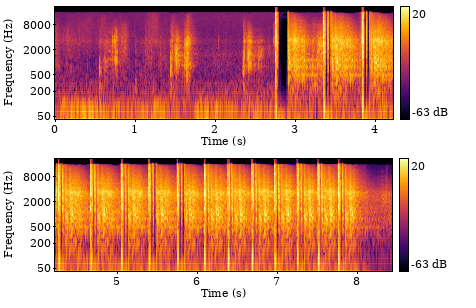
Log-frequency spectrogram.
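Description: Handgun fitted with a red dot optic firing a magazine in steady succession: roughly fourteen sharp, loud reports at a brisk, even rhythm, preceded by quieter handling and footstep-like clicks, then silence.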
